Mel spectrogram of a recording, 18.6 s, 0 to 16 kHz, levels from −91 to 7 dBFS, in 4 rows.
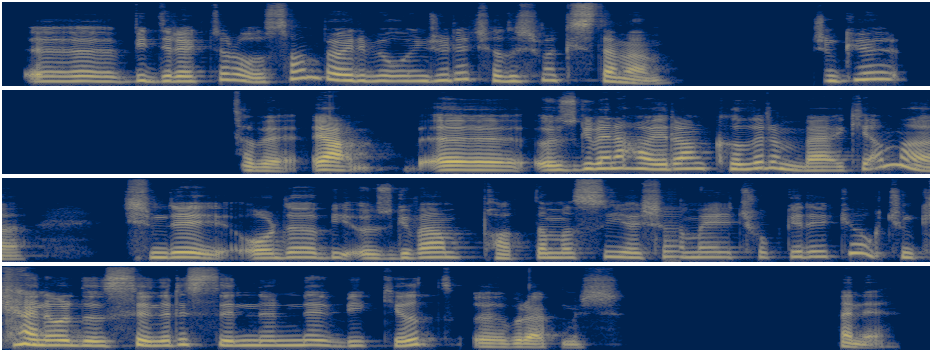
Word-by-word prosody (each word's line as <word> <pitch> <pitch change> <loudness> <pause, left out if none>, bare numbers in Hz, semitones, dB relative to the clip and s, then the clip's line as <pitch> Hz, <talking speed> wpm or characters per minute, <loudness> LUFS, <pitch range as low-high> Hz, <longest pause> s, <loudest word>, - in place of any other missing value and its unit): eee, 210 -1 -1
bir 235 -4 -2
direktör 215 +4 0
olsam 255 - -2
böyle 245 -4 +3
bir - - -1
oyuncuyla 225 +6 -2
çalışmak 240 -1 -4
istemem. 155 - -1 0.7
Çünkü 280 +7 -3 1.3
Tabii. 150 -5 -2
Ya, 180 -2 +6 0.3
eee, 180 -2 +5
özgüvene 235 +8 +2
hayran 235 -1 +2
kalırım 225 -3 0
belki 160 0 -1
ama 310 - -1 0.4
şimdi 205 -3 +1
orada 190 +2 -1
bir 200 - -5
özgüven 190 +6 -1
patlaması 195 +5 -3
yaşamaya 215 0 -4
çok 215 0 -13
gerek 230 +4 -5
yok 385 -6 -3
çünkü 210 +3 -3
hani 235 -5 +8
orada 200 -3 +4
senarist 215 +4 +2
senin 210 0 +1
önüne 210 -1 -1
bir 190 +1 -6
kâğıt, 225 +6 +1 0.2
ııı, 145 -2 -1
bırakmış. 135 -3 -3 1.1
Hani, - - -3
210 Hz, 125 wpm, -23 LUFS, 185-235 Hz, 1.3 s, hani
